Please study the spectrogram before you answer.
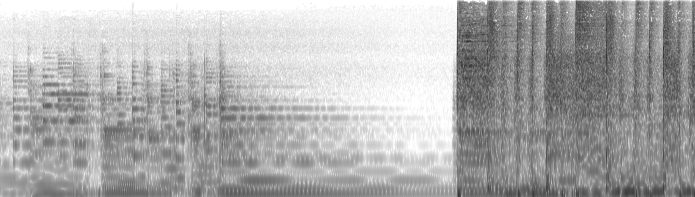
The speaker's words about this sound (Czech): Takže jsme u Hevíku někde a hnedka na začátku, jak tam ty kytary hrajou, má to strašně moc basů na tom palmutingu. Úplně mi to drtí uši. ta basa hodně duní spod ve spodku.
